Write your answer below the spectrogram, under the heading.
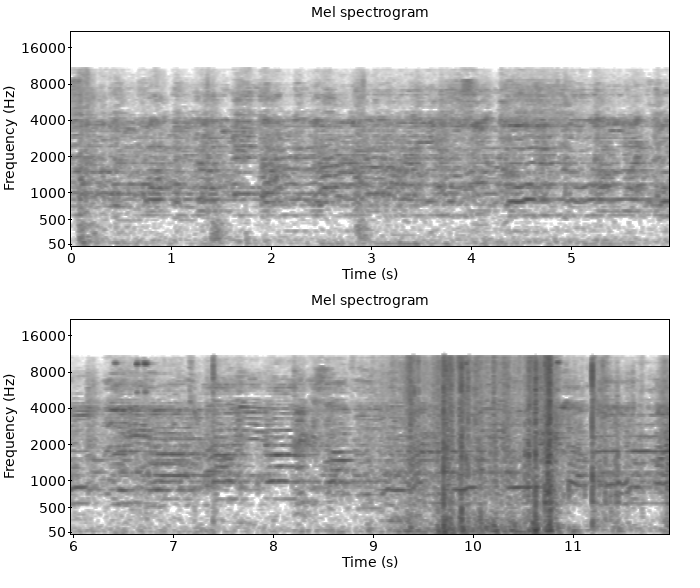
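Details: Music plays throughout, with sharp clattering knocks near the end and no animal voice.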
